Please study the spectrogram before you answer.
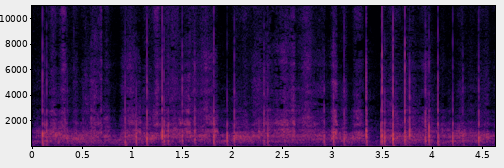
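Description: Long nails scratch and tap across the surfaces of a small, gold-printed cardboard perfume box that is closed and held upright. A steady, dry, papery scratching runs underneath a quick series of crisp, hollow taps centered in the midrange. Each tap stops dead with no ring, and the overall level stays quiet.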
